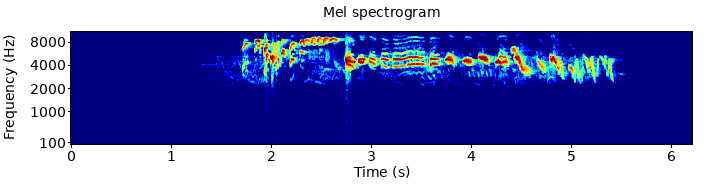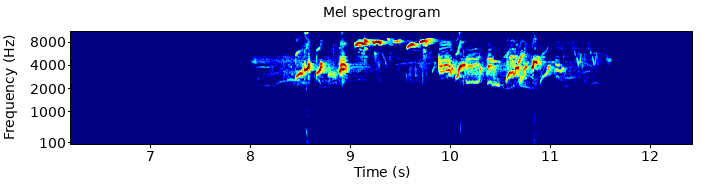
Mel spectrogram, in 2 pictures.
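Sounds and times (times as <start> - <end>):
European robin song with whistled opening and trilling warble: 1.5 - 5.6, 8.0 - 11.6.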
